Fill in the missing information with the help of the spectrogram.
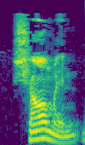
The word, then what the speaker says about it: Schoeman: It's Roy, R-O-Y, Schoeman, which is spelled S-C-H-O-E-M-A-N.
